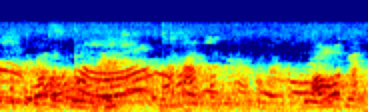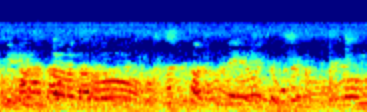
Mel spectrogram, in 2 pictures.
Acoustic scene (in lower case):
park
